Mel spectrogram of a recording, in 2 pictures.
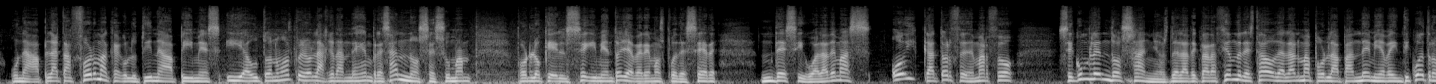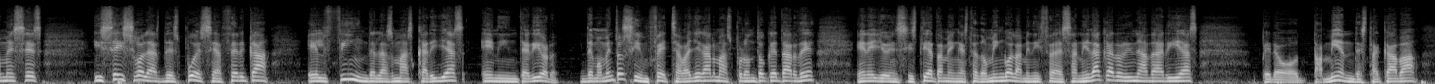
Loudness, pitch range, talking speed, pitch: -17 LUFS, 140-175 Hz, 180 wpm, 155 Hz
